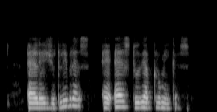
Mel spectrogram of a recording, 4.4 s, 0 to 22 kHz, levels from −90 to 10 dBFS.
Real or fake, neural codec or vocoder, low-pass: fake; codec, 16 kHz in and 24 kHz out, 1 kbps, XY-Tokenizer; 5.4 kHz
